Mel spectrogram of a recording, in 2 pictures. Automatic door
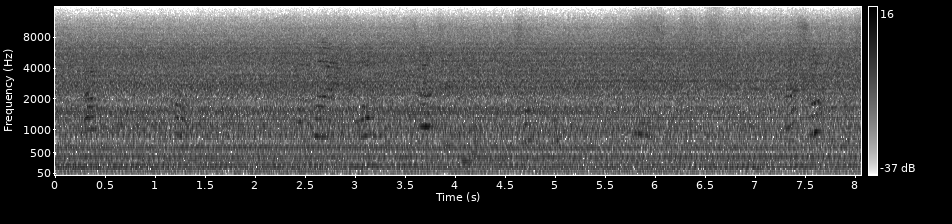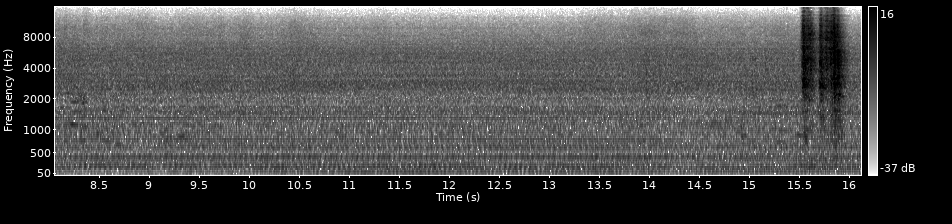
0:15.4 0:16.1

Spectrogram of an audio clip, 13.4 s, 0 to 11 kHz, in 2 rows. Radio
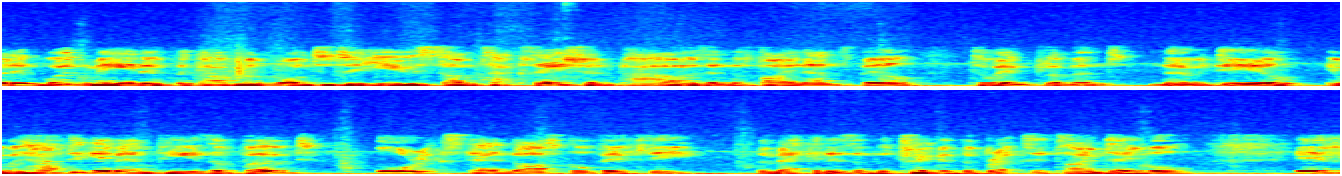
0:00.8 0:06.0

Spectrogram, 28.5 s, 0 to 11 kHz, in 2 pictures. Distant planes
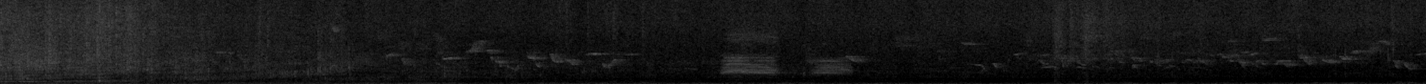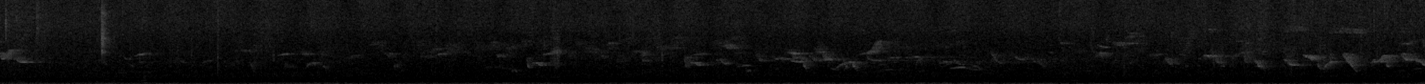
0:00.0 0:17.9

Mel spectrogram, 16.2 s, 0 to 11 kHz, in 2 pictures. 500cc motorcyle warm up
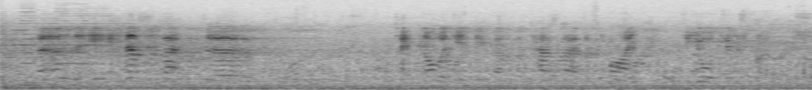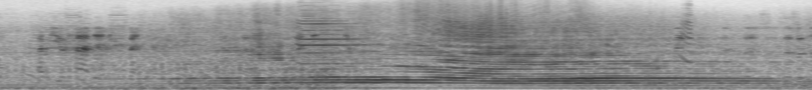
0:09.6 0:16.2

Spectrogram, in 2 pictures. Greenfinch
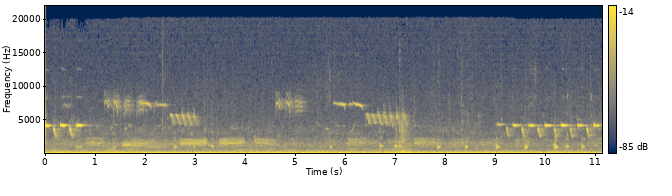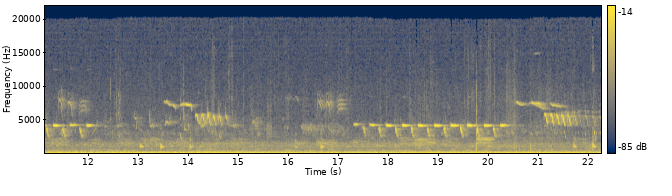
0:09.0 0:22.2

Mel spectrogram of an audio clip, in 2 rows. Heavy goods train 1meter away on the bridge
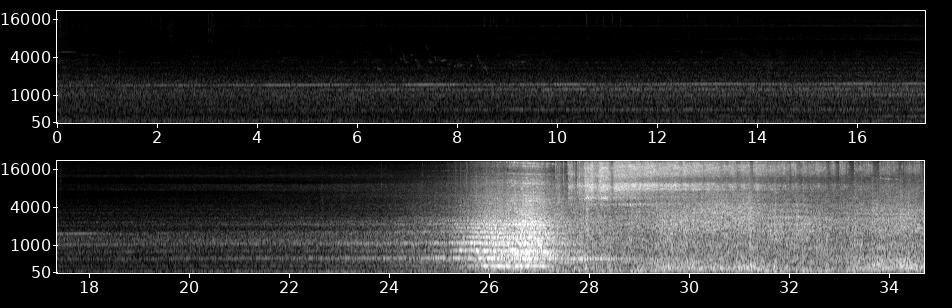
0:20.5 0:34.7

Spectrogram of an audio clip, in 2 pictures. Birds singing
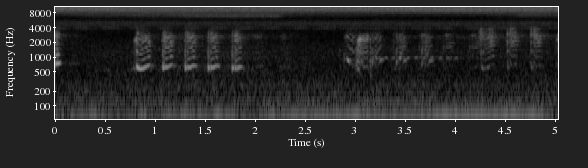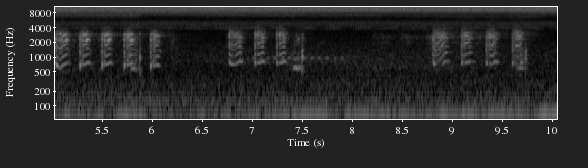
0:02.9 0:09.9

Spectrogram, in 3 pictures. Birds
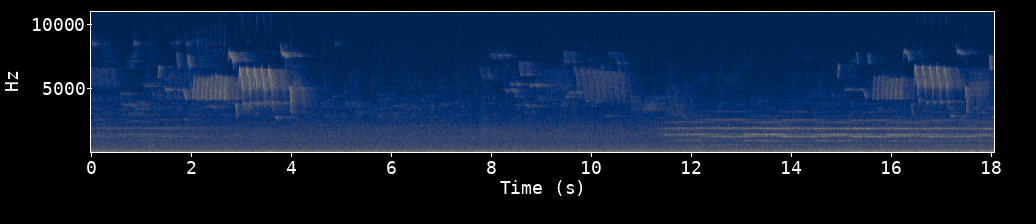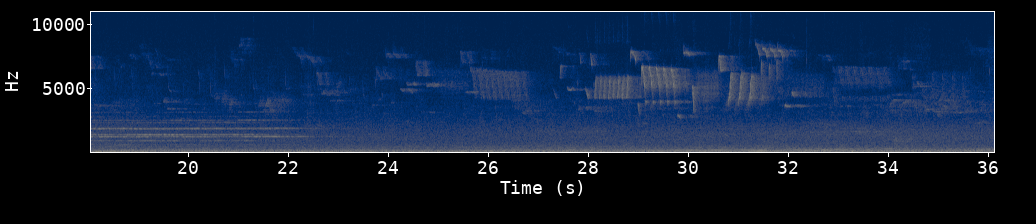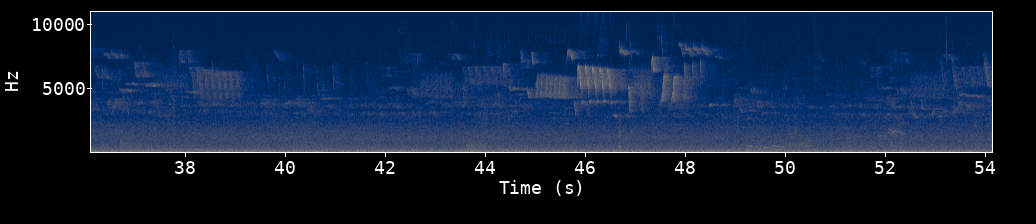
0:13.5 0:54.1

